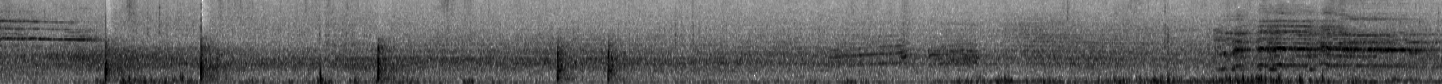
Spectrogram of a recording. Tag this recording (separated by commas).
rooster, Fowl, Cluck, cock-a-doodle-doo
